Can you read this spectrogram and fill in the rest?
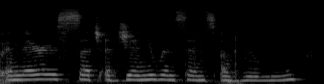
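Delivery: normal talking voice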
